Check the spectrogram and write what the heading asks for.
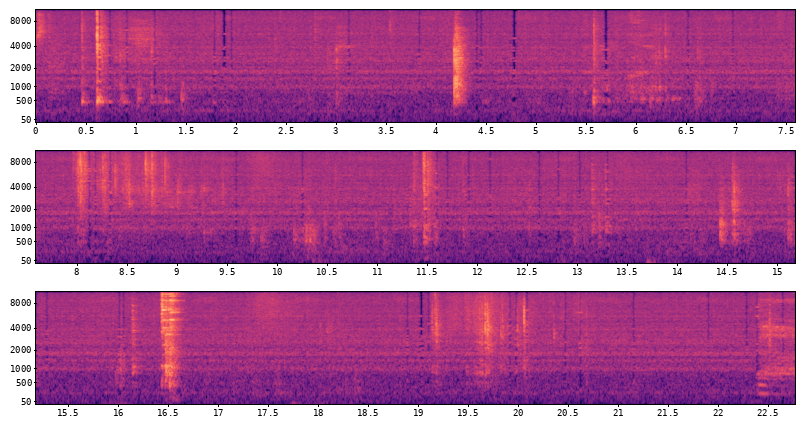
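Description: Kitchen dishes and utensils being handled: scattered sharp clinks and knocks every second or two, a few standing out louder, over a faint steady hum.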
